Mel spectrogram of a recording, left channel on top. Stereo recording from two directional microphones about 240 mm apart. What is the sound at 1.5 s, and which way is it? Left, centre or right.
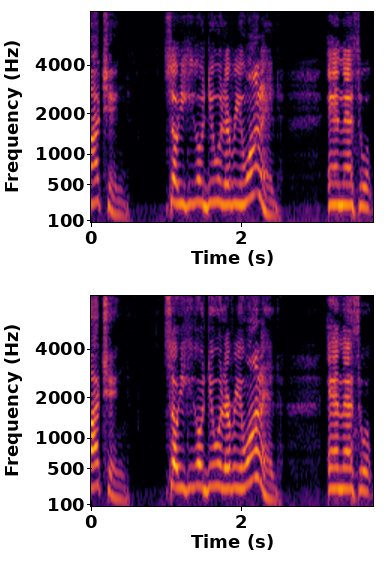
Speech, right.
